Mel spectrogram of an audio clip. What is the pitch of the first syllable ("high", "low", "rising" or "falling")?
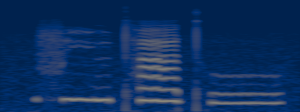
high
